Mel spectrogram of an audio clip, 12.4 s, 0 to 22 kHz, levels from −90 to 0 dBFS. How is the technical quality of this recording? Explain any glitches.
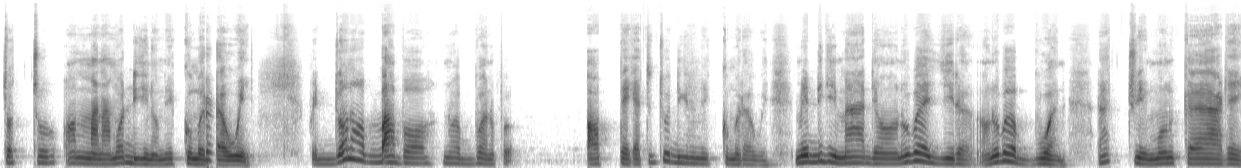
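Two network glitches affect the recording. Both come from packets arriving off schedule.

The first is a short stall from a late packet, from 2.07 to 2.18 s. A packet did not arrive on time, so the jitter buffer ran dry. The receiver held the last sound for about 90 ms until the packet turned up, then resumed where it left off. Nothing is lost. One sound is drawn out, with a faint buzz or dip, and everything after it runs 90 ms later.

The second is a jitter buffer speed-up, from 7.94 to 8.75 s. Delayed packets had piled up, so the buffer held more than it wanted. To shed the extra delay, the receiver cut many tiny pitch-period slices in quick succession, removing about a tenth of a second in total. The speech plays at 110% speed with unchanged pitch, so this stretch sounds hurried.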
